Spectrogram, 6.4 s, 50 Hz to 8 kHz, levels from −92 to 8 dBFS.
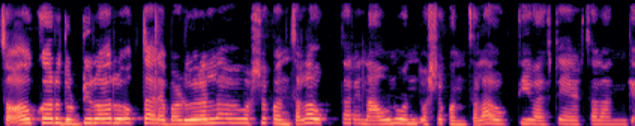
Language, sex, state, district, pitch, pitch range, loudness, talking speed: Kannada, female, Karnataka, Bellary, 250 Hz, 230-270 Hz, -16 LUFS, 170 wpm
